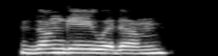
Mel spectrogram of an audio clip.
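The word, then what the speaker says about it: Zongewi'bam: Z-O-N-G E-W-I apostrophe B-A-M. – B-A-M. And pronounce it one more time. – Zongay Widom.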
